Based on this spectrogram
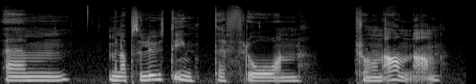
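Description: A woman speaks at a medium pitch. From Norrbotten, northern Sweden. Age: 20s. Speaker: author. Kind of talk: interview.

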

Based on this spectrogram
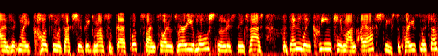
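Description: Very fast and with hardly any pauses, a woman talks with a Cork accent at a fairly high pitch. Her loudness is very even and her intonation fairly even. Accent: Cork Irish. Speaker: caller. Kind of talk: radio phone-in. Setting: phone call.

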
